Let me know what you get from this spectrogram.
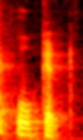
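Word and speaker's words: coquette: कोकेट actual में इसका pronunciation है कोकेट, ठीक है।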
